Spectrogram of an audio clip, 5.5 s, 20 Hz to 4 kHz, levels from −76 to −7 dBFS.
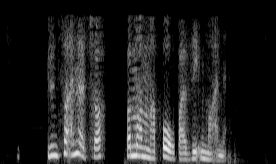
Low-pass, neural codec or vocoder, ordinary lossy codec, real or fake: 3.6 kHz; codec, 16 kHz in and 24 kHz out, 0.6 kbps, FocalCodec, streaming, 4096 codes; AAC, 16 kbps; fake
